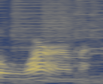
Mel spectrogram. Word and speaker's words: Wyrm: say what's up to worm worm spelled with a why not an O only ever appeared in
